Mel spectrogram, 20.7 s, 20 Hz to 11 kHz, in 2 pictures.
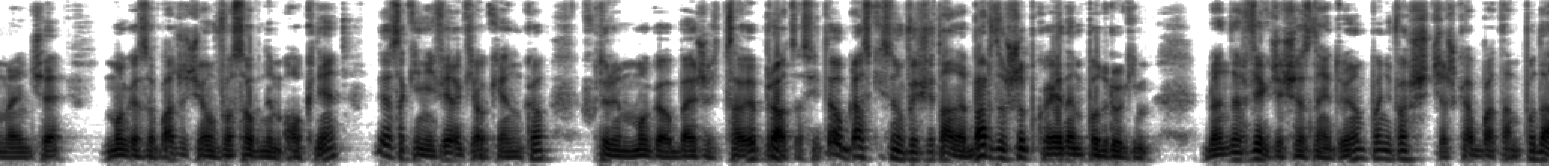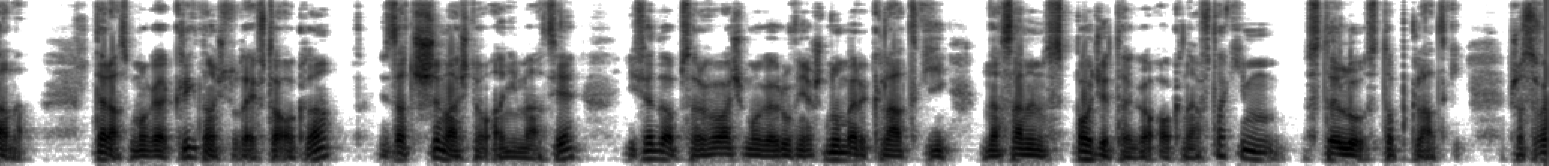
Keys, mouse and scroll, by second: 1.6-2.7 alt+drag, 11.4-16.3 drag, 17.6-20.6 drag.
